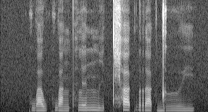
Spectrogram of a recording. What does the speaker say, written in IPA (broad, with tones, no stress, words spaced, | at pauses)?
kwa˩˦wkwa˩˦ŋpʰle˥˩n mi˨˩t̚t͡ɕʰa˥˩k̚ra˨˩k̚ dɯː˧j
